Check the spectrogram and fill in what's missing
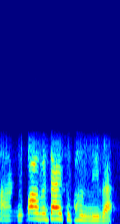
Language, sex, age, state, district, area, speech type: Manipuri, female, 18-30, Manipur, Kangpokpi, urban, conversation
